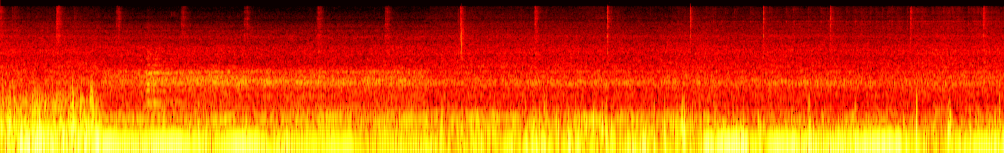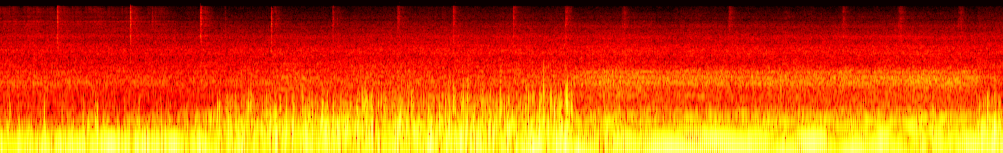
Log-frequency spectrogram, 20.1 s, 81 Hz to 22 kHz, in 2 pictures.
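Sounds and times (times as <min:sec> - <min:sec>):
light repeating click: 0:00.0 - 0:15.8
car engine droning: 0:00.0 - 0:20.0.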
